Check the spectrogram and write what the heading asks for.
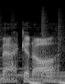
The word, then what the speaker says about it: Mackinac: planning a trip for the first time to mackinac island michigan for those unfamiliar with this historic destination mackinac island pronounced mackinac but spelled mackinac is a small island that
